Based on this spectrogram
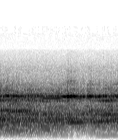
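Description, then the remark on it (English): A steady, loud mechanical drone from construction machinery on Saipan after the battle, a continuous engine-like hum with a strong midrange tone that holds unbroken throughout, with no voices. “Construction sounds.”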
